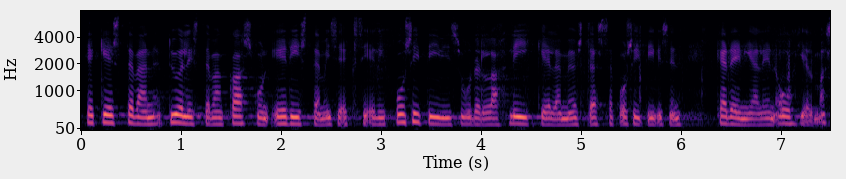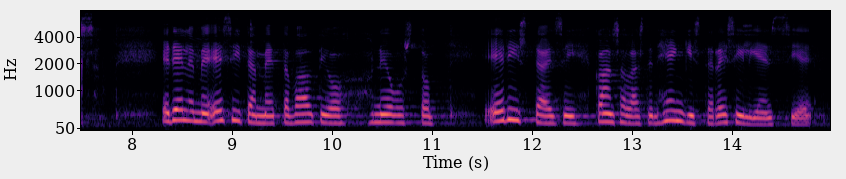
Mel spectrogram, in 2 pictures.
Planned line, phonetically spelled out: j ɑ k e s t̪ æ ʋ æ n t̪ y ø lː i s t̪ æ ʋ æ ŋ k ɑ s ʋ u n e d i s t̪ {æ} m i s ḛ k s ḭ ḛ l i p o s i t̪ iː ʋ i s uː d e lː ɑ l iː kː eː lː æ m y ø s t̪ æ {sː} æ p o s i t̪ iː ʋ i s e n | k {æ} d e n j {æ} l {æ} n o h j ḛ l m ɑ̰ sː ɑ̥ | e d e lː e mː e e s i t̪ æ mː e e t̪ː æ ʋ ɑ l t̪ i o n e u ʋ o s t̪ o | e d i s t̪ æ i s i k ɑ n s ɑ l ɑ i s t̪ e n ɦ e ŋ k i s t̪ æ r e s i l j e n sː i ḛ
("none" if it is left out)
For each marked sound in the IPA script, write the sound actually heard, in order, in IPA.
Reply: æ, sː, æ, æ, e

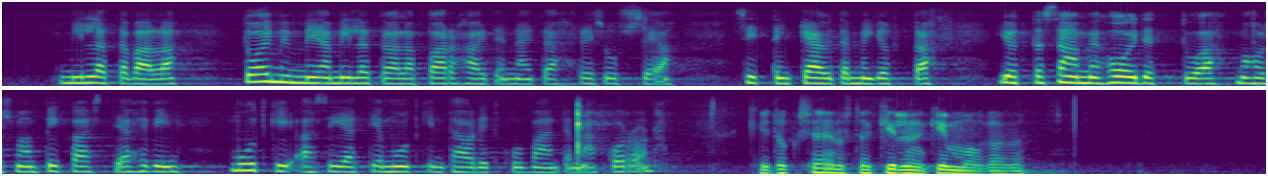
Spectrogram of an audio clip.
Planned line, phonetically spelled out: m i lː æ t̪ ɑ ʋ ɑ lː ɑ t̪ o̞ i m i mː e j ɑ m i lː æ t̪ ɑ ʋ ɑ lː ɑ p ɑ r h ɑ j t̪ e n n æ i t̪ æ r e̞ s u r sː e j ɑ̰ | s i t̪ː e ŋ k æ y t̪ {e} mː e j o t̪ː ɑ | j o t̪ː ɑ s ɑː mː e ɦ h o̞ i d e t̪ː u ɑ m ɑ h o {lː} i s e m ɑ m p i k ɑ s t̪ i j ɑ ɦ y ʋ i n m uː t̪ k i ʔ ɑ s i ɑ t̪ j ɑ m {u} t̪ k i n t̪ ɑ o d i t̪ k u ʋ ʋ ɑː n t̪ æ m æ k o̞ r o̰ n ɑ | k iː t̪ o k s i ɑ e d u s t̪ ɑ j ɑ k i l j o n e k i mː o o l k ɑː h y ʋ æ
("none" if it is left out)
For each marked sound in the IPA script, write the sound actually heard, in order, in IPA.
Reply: æ, l, uː

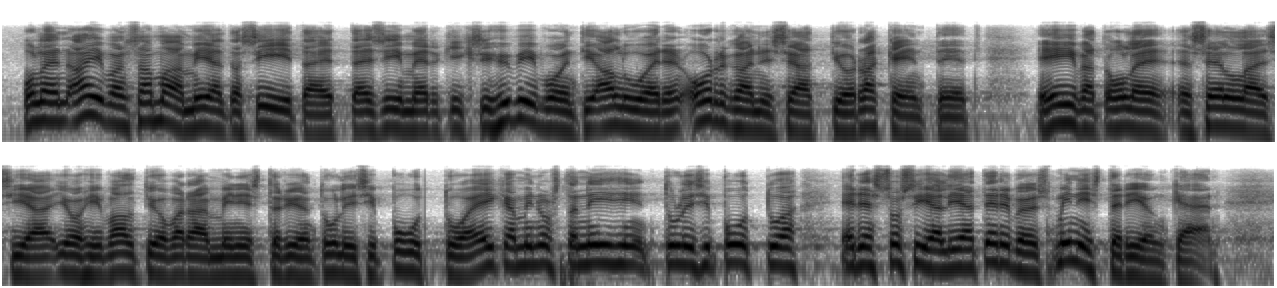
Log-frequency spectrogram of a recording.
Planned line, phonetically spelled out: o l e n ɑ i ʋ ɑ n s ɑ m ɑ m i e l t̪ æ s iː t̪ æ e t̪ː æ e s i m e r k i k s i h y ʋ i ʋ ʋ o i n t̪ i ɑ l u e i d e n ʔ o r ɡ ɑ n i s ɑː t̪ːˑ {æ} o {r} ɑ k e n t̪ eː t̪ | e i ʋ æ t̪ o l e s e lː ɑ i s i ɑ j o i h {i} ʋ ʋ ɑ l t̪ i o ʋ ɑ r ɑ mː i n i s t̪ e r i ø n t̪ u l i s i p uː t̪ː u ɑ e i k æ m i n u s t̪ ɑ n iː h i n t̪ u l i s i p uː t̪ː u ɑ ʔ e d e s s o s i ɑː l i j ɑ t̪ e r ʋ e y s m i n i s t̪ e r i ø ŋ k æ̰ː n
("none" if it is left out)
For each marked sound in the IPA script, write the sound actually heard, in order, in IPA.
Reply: i, r, i

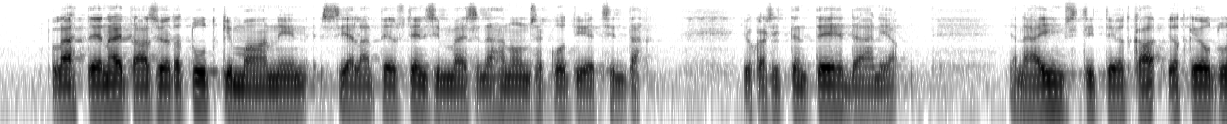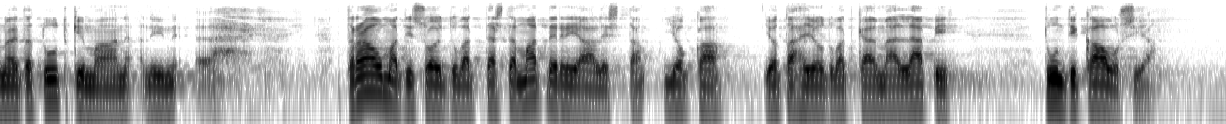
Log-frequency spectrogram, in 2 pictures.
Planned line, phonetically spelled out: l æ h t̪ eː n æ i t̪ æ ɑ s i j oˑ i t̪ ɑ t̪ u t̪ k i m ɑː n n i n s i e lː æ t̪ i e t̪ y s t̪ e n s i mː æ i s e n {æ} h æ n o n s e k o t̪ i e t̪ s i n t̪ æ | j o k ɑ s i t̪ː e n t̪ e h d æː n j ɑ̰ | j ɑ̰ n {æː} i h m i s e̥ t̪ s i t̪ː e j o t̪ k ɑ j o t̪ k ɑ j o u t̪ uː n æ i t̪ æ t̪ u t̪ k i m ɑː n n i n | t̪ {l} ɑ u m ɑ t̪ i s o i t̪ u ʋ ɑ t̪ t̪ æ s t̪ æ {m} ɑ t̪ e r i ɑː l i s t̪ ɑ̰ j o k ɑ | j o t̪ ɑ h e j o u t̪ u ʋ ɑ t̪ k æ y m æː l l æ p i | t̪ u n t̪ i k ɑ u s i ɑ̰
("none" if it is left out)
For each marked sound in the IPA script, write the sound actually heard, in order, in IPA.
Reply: æ, æː, r, m

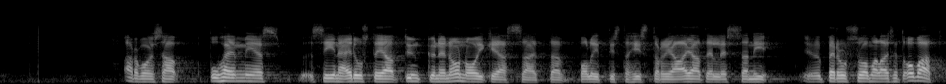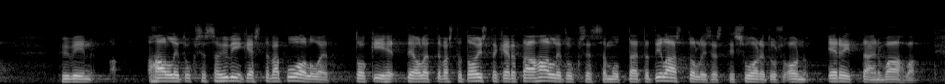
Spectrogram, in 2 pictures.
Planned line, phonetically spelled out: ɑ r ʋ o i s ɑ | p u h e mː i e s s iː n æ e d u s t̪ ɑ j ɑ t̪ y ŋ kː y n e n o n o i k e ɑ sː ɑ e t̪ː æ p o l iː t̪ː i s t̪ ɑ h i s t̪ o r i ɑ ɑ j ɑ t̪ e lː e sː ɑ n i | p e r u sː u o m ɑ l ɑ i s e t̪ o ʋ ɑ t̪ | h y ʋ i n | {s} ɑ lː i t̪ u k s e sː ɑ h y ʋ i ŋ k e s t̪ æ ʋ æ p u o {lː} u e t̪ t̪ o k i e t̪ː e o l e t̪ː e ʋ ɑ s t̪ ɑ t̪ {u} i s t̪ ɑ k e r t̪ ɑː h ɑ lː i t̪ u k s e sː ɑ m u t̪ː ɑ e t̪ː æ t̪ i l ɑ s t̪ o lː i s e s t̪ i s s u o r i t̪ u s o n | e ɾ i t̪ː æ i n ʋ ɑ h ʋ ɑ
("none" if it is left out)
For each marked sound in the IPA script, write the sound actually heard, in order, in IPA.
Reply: h, l, o

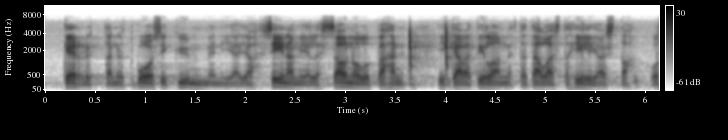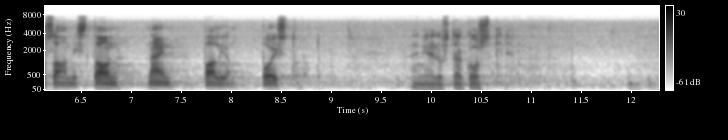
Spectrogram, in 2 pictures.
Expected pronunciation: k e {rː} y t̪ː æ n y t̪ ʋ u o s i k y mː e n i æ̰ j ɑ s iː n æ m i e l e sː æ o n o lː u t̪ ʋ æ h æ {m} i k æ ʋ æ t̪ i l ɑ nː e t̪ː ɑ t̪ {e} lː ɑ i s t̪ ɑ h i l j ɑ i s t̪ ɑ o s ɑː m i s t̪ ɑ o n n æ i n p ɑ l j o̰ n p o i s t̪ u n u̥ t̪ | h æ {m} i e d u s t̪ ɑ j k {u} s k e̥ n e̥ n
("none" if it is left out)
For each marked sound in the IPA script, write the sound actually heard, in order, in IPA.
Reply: rː, n, æ, n, o

